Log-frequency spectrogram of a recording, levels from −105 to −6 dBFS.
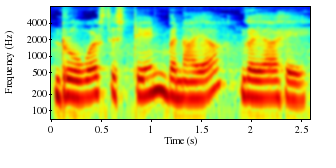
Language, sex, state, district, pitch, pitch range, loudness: Hindi, female, Maharashtra, Mumbai Suburban, 190 Hz, 180-205 Hz, -14 LUFS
